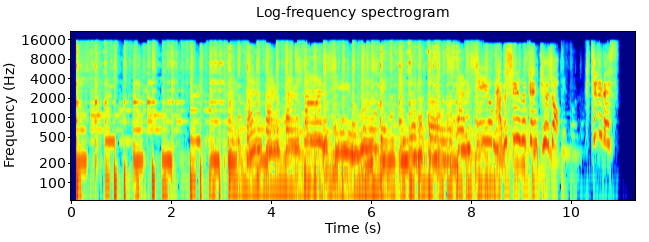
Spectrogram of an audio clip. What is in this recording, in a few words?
Radio CM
